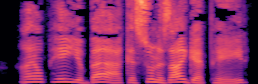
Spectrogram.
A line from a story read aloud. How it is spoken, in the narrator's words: she sighed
